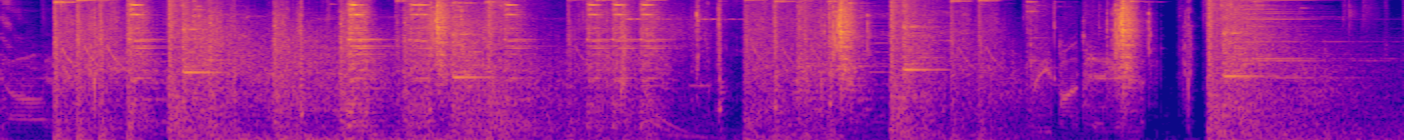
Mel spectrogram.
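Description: Video game gun fire during a single-shot weapon's active-reload sequence: loud sharp blasts and clanking mechanical clicks over a busy game soundscape, with a voice talking through much of it.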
